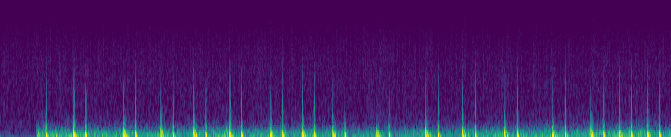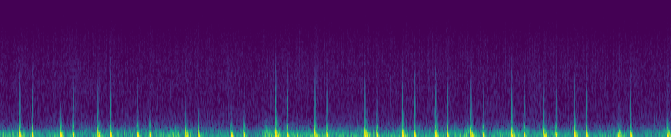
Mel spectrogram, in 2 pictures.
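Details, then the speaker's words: Normal heart sounds of a standing dog recorded over the mitral valve region: steady regular lub-dub, first sound lower in frequency than the second, with a constant low hum. "note the lower frequency of the first heart sound as compared with the second heart sound now listen to the sounds of another normal dog recorded over the mitral valve location"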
